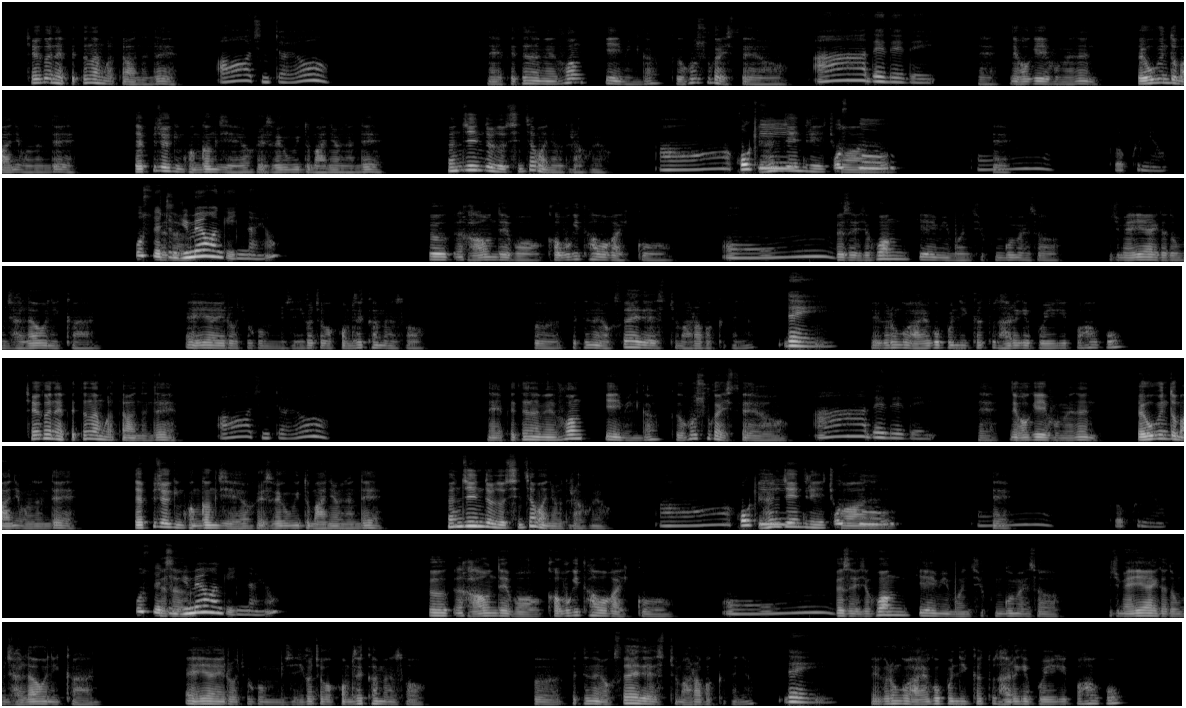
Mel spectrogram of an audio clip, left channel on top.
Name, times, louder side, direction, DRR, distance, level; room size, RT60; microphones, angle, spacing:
voice 1, 0.3-1.7 4.9-7.9 9.8-11.0 11.4-12.6 13.1-15.6 16.3-17.9 19.4-20.7 21.7-21.9 25.2-25.6 27.9-30.3 32.0-34.2 34.7-36.4 37.3-39.7 40.8-43.0 44.2-46.7, right 3 dB, 45° right, 0.7 m, -33 dB
voice 2, 2.2-3.3 8.1-9.3 18.4-19.8 20.1-20.7 21.6-22.3 23.0-23.5 25.0-26.4 30.8-32.0 43.3-43.8, left 3 dB, 25° left, 0.4 m, -31 dB
6.9 x 2.6 x 2.4 m
head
